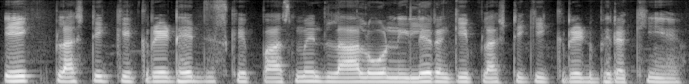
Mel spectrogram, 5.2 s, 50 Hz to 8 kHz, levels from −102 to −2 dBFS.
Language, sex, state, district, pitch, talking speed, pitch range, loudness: Hindi, male, Uttar Pradesh, Lalitpur, 150 Hz, 220 wpm, 145-155 Hz, -17 LUFS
